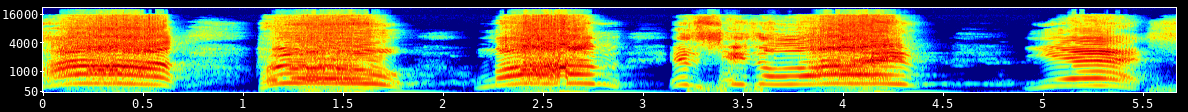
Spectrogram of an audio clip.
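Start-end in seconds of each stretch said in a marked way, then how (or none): 0.0-4.4 shrill, very high, very loud blurts, "who" drawn out. Doing a bit about a brother: imitating his brother's way of talking. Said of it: "Just a lot of".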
